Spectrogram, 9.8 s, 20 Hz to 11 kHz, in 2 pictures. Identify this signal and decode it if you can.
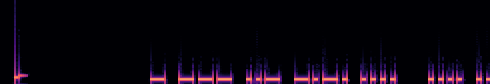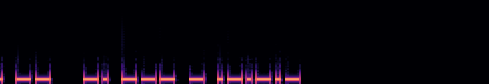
Morse code, heard as a keyed tone, about 25 wpm, 700 Hz. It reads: TOUCH HIM NOT.
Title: Sentences from Top 1200 Words 25wpm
